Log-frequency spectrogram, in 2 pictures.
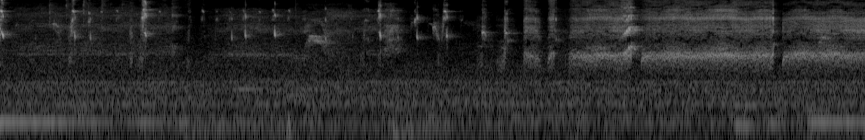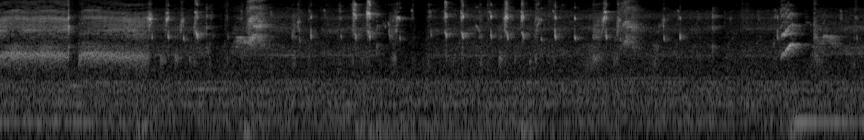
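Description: A baby cockatiel gives a steady, raspy, wheezing begging call while being fed.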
